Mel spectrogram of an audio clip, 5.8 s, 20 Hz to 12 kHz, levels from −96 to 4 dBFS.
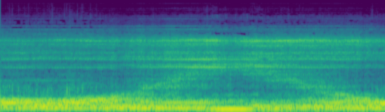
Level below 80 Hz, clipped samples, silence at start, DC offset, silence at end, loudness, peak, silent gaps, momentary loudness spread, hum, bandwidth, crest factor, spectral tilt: -26 dBFS; under 0.1%; 0 s; under 0.1%; 0 s; -9 LUFS; 0 dBFS; none; 3 LU; none; 6 kHz; 8 dB; -8.5 dB/octave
